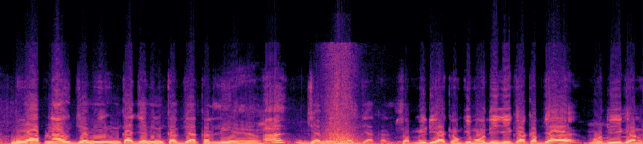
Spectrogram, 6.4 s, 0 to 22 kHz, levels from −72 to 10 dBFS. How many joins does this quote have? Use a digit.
1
